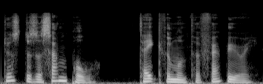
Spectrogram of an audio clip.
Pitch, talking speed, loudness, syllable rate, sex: 120 Hz, 205 wpm, -19 LUFS, 5.4 syllables/s, male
